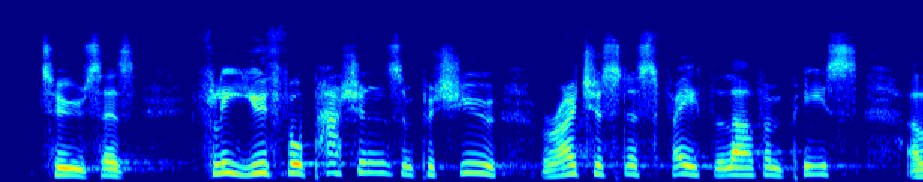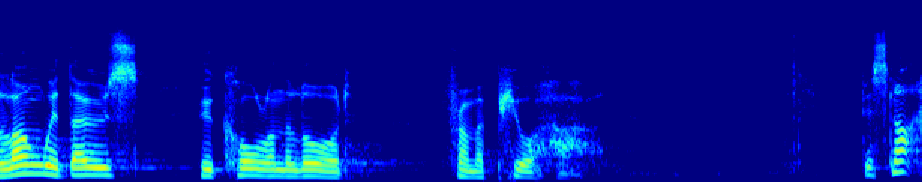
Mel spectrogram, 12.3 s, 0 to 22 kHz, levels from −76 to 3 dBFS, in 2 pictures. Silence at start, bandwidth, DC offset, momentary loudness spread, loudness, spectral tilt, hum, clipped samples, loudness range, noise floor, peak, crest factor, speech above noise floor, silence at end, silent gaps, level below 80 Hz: 0.3 s; 13 kHz; under 0.1%; 14 LU; -34 LUFS; -4 dB/octave; none; under 0.1%; 10 LU; -81 dBFS; -16 dBFS; 20 dB; 47 dB; 0 s; none; -86 dBFS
